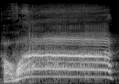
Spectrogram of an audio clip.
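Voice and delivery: high revving engine wail; drawn-out high motor noise; imitated chainsaw revving. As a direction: mimic a saw roaring to life. Imitates the saw cranking up.

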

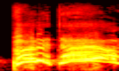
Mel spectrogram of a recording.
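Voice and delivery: high, slow strained holler; acted dad's frantic yell; yelled order. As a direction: shout it over a roaring engine, stretching the words. Father yelling over the saw.

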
